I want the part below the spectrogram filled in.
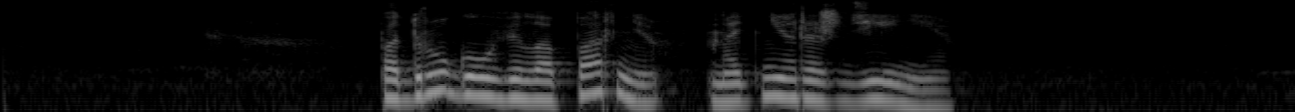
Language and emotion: Russian, neutral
